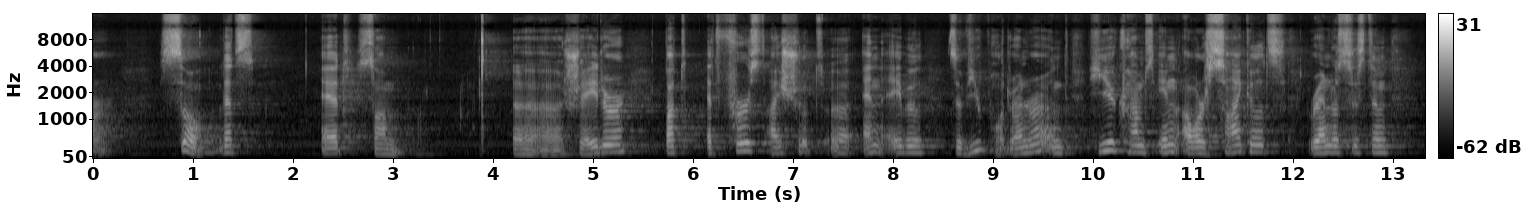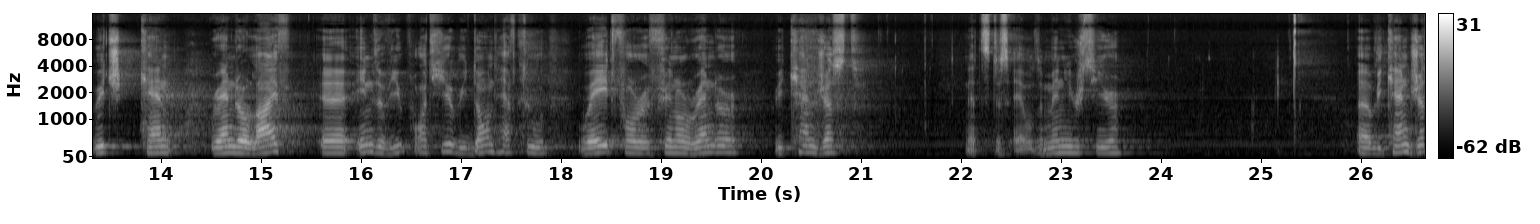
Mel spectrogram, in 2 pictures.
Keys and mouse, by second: 8.4-9.7 drag, 14.2-16.2 typing, 17.5 z, 19.9 n, 20.7 f, 21.5 n, 21.9 t, 25.6 click.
